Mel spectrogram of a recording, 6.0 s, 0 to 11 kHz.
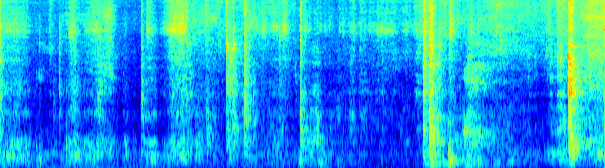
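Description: Small plastic clicks and cable rustling as gloved hands unplug and pull the power supply's 4-pin CPU power connector and wiring loose inside a desktop PC case. There is a louder clatter about four seconds in and again near the end.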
